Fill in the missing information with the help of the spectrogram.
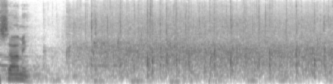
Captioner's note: applause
